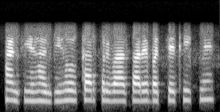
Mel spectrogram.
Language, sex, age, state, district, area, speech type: Punjabi, female, 30-45, Punjab, Barnala, rural, conversation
